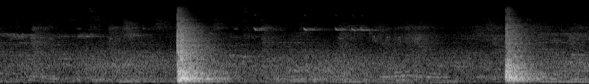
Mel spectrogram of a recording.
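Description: Two cornhole bags landing on a wooden cornhole board, two sharp thuds about three seconds apart, each with a short echo.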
